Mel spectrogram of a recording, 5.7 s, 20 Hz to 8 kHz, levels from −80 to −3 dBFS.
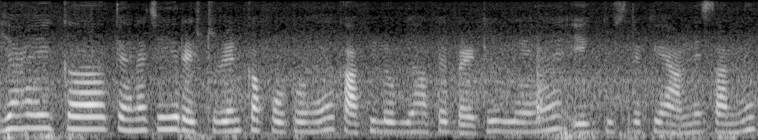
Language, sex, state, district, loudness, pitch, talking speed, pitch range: Hindi, female, Chhattisgarh, Raipur, -20 LUFS, 215 Hz, 210 wpm, 205-250 Hz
